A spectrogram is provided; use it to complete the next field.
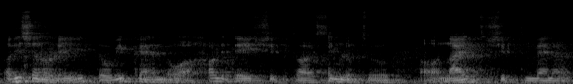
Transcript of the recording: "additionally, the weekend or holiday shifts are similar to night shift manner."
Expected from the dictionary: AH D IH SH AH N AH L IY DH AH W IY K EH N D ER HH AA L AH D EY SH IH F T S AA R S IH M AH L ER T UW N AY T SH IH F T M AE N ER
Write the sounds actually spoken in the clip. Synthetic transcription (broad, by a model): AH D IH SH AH N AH L IY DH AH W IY K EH N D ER HH AA L AH D EY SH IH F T AA R S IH M L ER T UW N AY T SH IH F T M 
